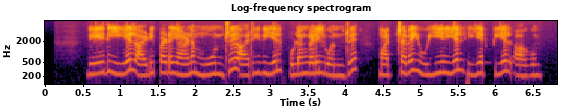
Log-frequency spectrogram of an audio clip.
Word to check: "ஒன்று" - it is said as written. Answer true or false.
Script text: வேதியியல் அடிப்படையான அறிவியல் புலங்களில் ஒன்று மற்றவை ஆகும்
true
